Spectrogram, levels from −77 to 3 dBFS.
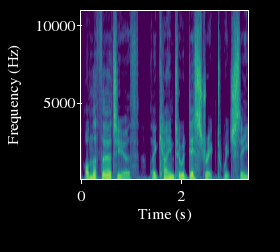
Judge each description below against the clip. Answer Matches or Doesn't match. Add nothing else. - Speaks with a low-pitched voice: Matches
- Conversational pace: Matches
